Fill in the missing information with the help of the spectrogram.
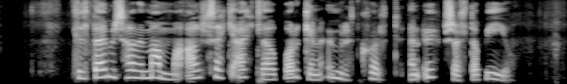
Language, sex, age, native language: Icelandic, female, 40-49, Icelandic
